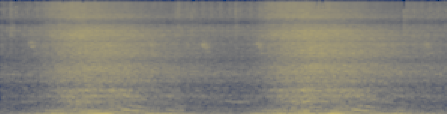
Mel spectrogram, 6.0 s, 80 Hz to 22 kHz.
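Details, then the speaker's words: Toyota Fortuner 2.7 petrol (likely 2TR) on gas after repairing a rat-chewed injector wire: two clean crisp throttle blips without stumble, engine steady; normal revving after repair. "เด้งดีเลยฮะไปดูเครื่องกันว่านิ่งเท่ากับน้ำมันไหมก็นิ่งนะครับไปฟังเสียงท่อกันนิ่งครับเนียน"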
